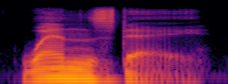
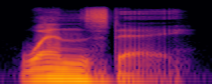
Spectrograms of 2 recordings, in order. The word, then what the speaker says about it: Wednesday: Wednesday. Wednesday. Wednesday, Wednesday, Wednesday. Say it a few times and really resist the urge to pronounce that first D, even though your eyes keep insisting it's sitting right there on the page.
